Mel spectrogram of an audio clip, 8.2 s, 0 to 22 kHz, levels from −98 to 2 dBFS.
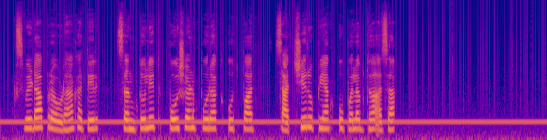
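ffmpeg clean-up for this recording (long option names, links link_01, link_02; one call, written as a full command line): ffmpeg -i in.wav -af "adeclick=threshold=4,bandreject=frequency=410:width=30,agate=range=-21dB:threshold=-36dB" out.wav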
